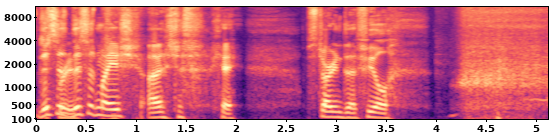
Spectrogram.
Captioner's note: breathes out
